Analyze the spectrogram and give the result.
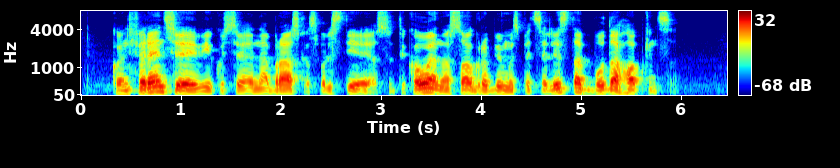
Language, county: Lithuanian, Vilnius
